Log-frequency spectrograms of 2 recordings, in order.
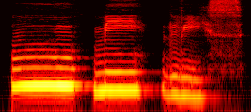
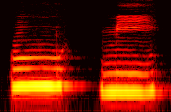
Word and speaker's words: humilis: And then again, we get rid of the H. Umilis. 3 syllables for your next word. Silent H. Umilis.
